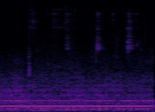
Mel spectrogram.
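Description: Steady low electric hum of the Saluspa inflatable hot tub's pump and heater unit running, with a few faint small clicks over it.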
